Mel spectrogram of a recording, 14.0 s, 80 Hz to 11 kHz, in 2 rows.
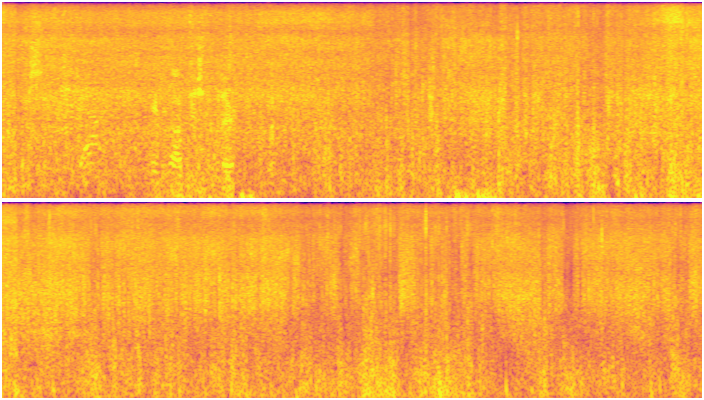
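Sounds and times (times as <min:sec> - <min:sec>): surf rushing: 0:00.0 - 0:10.0
wind buffeting microphone: 0:00.0 - 0:14.0.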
